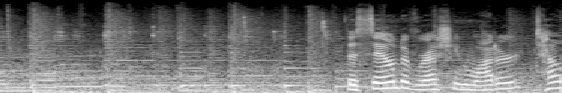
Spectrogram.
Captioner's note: water rushing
